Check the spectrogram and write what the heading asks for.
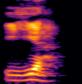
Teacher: It's different from an R, because with an R, your tongue is flat and pulled back. But with a Y, your tongue is bent with the tip downward, close to the bottom teeth, and pulled a little bit back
